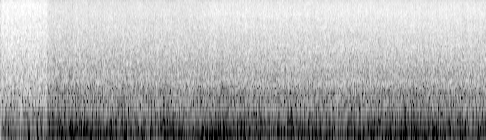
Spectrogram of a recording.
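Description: A waterfall roars steadily nearby.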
